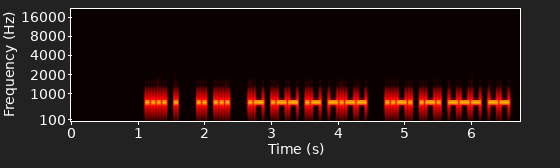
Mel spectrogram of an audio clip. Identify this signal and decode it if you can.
Morse code, heard as a keyed tone, about 28 wpm, 700 Hz. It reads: HE IS AWAY FROM
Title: Sentences from Top 1000 Words - Review Part 1 - 28wpm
